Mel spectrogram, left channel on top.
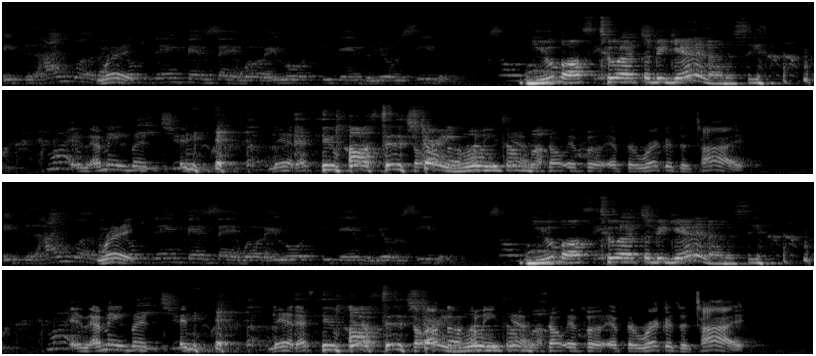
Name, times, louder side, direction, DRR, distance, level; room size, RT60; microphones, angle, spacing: voice 1, 0.0-4.5 4.9-5.5 5.9-6.9 8.6-10.9, equal, 5° right, 1 dB, 2.9 m, -47 dB
voice 2, 1.0-1.3 8.8-9.6 9.9-10.0 10.8-11.2 11.6-11.9 12.2-15.6, right 4 dB, 40° right, 19 dB, 0.4 m, -33 dB
voice 3, 5.2-8.6 10.0-10.4 11.0-13.6, left 2 dB, 20° left, 11 dB, 0.4 m, -29 dB
19.0 x 6.7 x 6.2 m, 0.65 s
head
